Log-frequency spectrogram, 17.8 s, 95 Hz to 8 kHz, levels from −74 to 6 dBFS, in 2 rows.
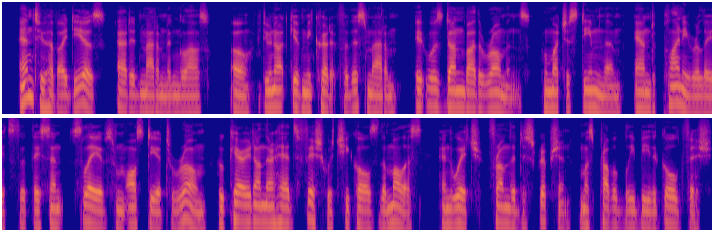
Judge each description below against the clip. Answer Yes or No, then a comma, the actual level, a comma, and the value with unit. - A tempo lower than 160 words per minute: No, average, 195 wpm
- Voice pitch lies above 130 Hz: No, low, 115 Hz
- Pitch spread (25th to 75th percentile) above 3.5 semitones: No, average, 2.7 semitones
